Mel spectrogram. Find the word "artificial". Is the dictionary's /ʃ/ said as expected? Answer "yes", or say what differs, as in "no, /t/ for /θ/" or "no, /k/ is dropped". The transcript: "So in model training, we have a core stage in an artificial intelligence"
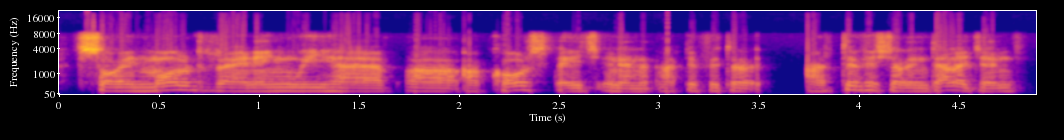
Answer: yes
